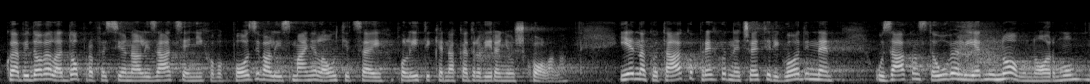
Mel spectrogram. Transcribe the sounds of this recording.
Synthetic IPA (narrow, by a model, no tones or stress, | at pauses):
ko̞jabid̪o̞ʋe̞lˠad̪o̞pɾo̞fe̞sio̞nalizaːt̪sije̞ɲixo̞ʋo̞ɡ̥̚po̞ːziʋaːliːsmaːɲilˠaut̪je̞t̪sajpo̞lit̪ike̞nakad̪ɾo̞ʋiːɾaɲeuʃko̞ːlˠa̰ma | je̞d̪nako̞t̪ako̞pɾet̪xo̞d̪ne̞t͡ʃe̞t̪iɾiɡo̞d̪ine̞ | uzaːko̞nst̪e̞uʋe̞lije̞d̪nuno̞ʋuno̞ɾmu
